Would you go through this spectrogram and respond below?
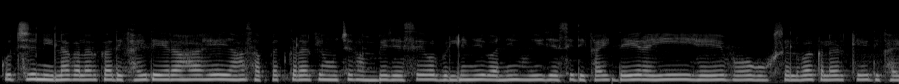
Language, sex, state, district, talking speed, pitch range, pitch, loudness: Hindi, female, Rajasthan, Churu, 200 wpm, 210-220 Hz, 215 Hz, -32 LUFS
